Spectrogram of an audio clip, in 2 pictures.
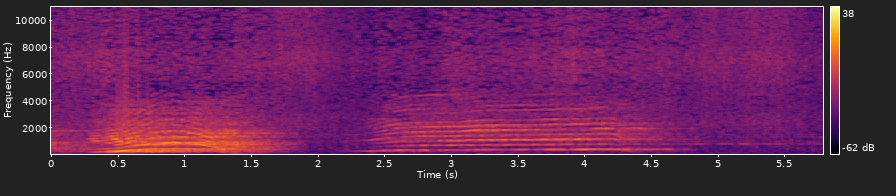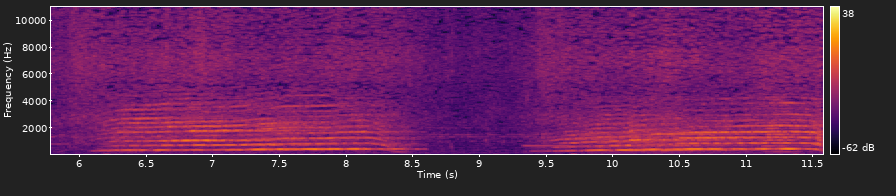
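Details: Migrating whales off the Libyan coast (Zueitina, Tripoli), heard on 19 December around 2:30–3 pm, give loud, long moaning calls that swell and fade, each lasting about two seconds, audible over great distances. Finding: whale.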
